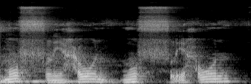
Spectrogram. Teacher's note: perut bibir yang bawah itu dirapatkan dengan gigi seri yang atas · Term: huruf fa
